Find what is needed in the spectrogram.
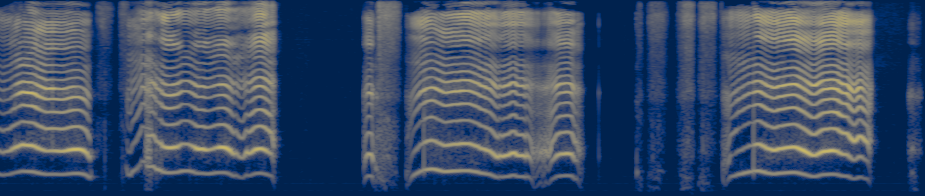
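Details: Baby crying sound effect: repeated loud, clear, sustained wails with quick gasping breaths between them; ordinary vigorous infant cry.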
